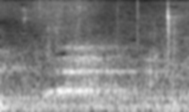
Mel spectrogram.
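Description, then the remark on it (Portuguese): A female dog barks once, a short sharp bark near the end, over a faint, steady background with no one talking. “e no fundo vocês podem escutar minha cachorra latindo, provavelmente o gato do vizinho aqui, né?”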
